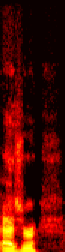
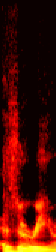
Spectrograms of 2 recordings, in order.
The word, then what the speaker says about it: Azure: Weirdest pronunciation ever of a fighter's name, Azure. If nobody told me it was Azure, I was going like Azuri or something.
